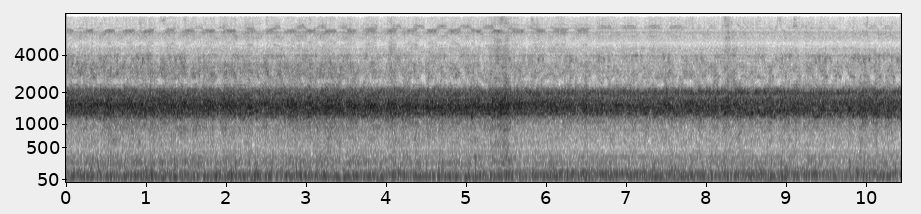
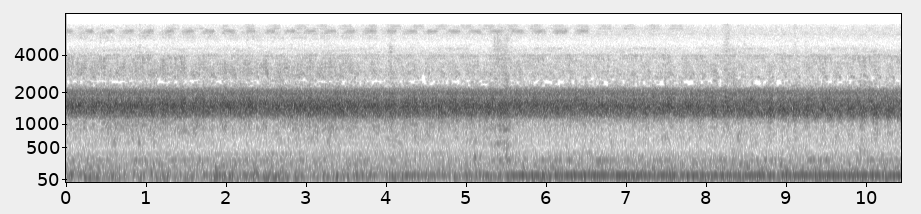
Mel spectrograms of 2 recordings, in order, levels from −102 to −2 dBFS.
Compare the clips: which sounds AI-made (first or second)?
first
